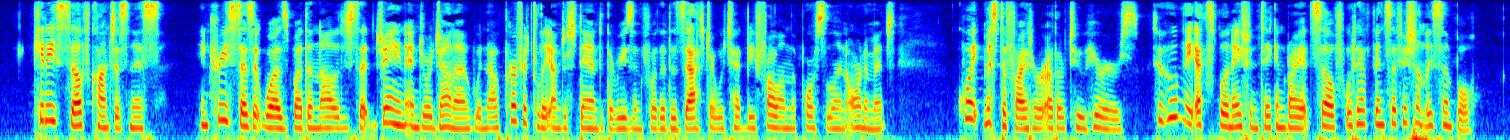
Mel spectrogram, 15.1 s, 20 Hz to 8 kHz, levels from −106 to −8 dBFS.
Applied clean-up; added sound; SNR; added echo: none; none; none; none.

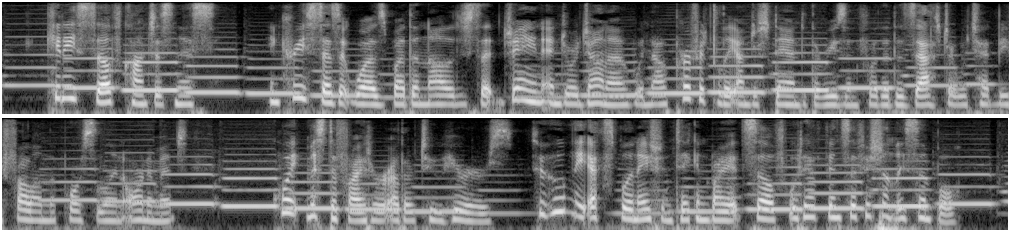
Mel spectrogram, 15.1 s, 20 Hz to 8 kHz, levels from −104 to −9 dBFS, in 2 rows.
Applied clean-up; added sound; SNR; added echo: none; Wind instrument, woodwind instrument; 6 dB; none.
